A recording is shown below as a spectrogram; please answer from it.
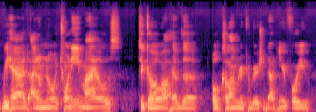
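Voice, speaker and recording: A man's voice: on the low side, completely flat delivery, moderate pace, fairly bright tone. A man chatting casually for a vlog, with a wry, rambling way of talking. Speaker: vlogger. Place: inside a tent.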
